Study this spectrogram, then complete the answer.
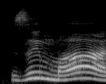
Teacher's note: дое наведу приклад бачимо слово зима як ми його наголошуємо зима наголос іде на звук А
